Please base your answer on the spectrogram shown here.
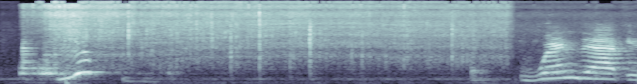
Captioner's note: pan sizzles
